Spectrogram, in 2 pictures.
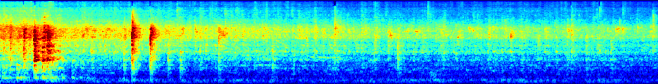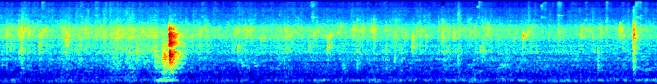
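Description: Curry leaves dropped into hot oil for carrot poriyal crackle in a sharp burst at the start, then settle into a quiet steady sizzle, with another brief crackling flare partway through and no voices.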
